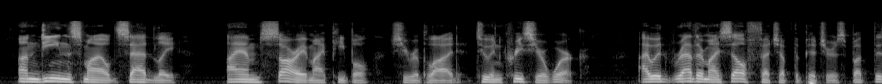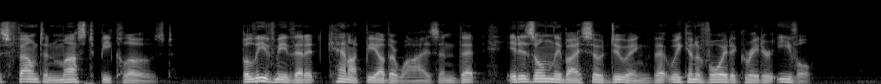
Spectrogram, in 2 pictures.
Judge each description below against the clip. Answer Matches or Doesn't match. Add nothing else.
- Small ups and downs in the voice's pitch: Doesn't match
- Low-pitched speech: Matches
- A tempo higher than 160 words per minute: Matches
